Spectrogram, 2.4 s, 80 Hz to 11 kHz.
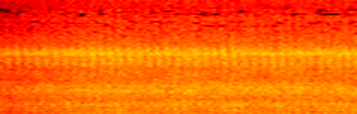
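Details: Yamaha Novo scooter restarted after the ISC (idle speed control) valve was reseated to clear error 37: a small single-cylinder putters at a low, even idle with no hunting or stalling. Normal idle.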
